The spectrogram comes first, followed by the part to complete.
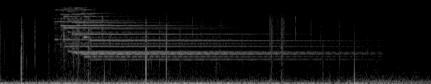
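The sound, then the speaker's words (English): A single bright chime strike rings out and sustains with shimmering metallic overtones for a few seconds before fading, accompanied by a few soft clicks and low background rumble, with no talking. “You'll know it's time to turn the page when you hear the chimes ring like this.”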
